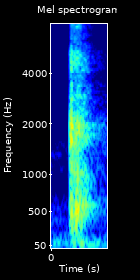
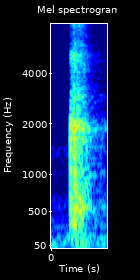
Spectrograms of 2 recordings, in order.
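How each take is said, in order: No difference in how they are said.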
